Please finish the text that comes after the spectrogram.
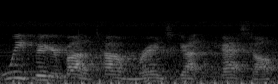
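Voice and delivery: ordinary delivery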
